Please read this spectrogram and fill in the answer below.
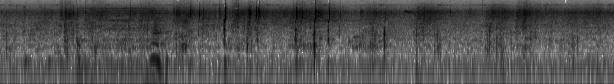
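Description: Irregular rustling, crackling and snapping of leaves and twigs in forest undergrowth as monkeys move about, with a series of sharp clicks.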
